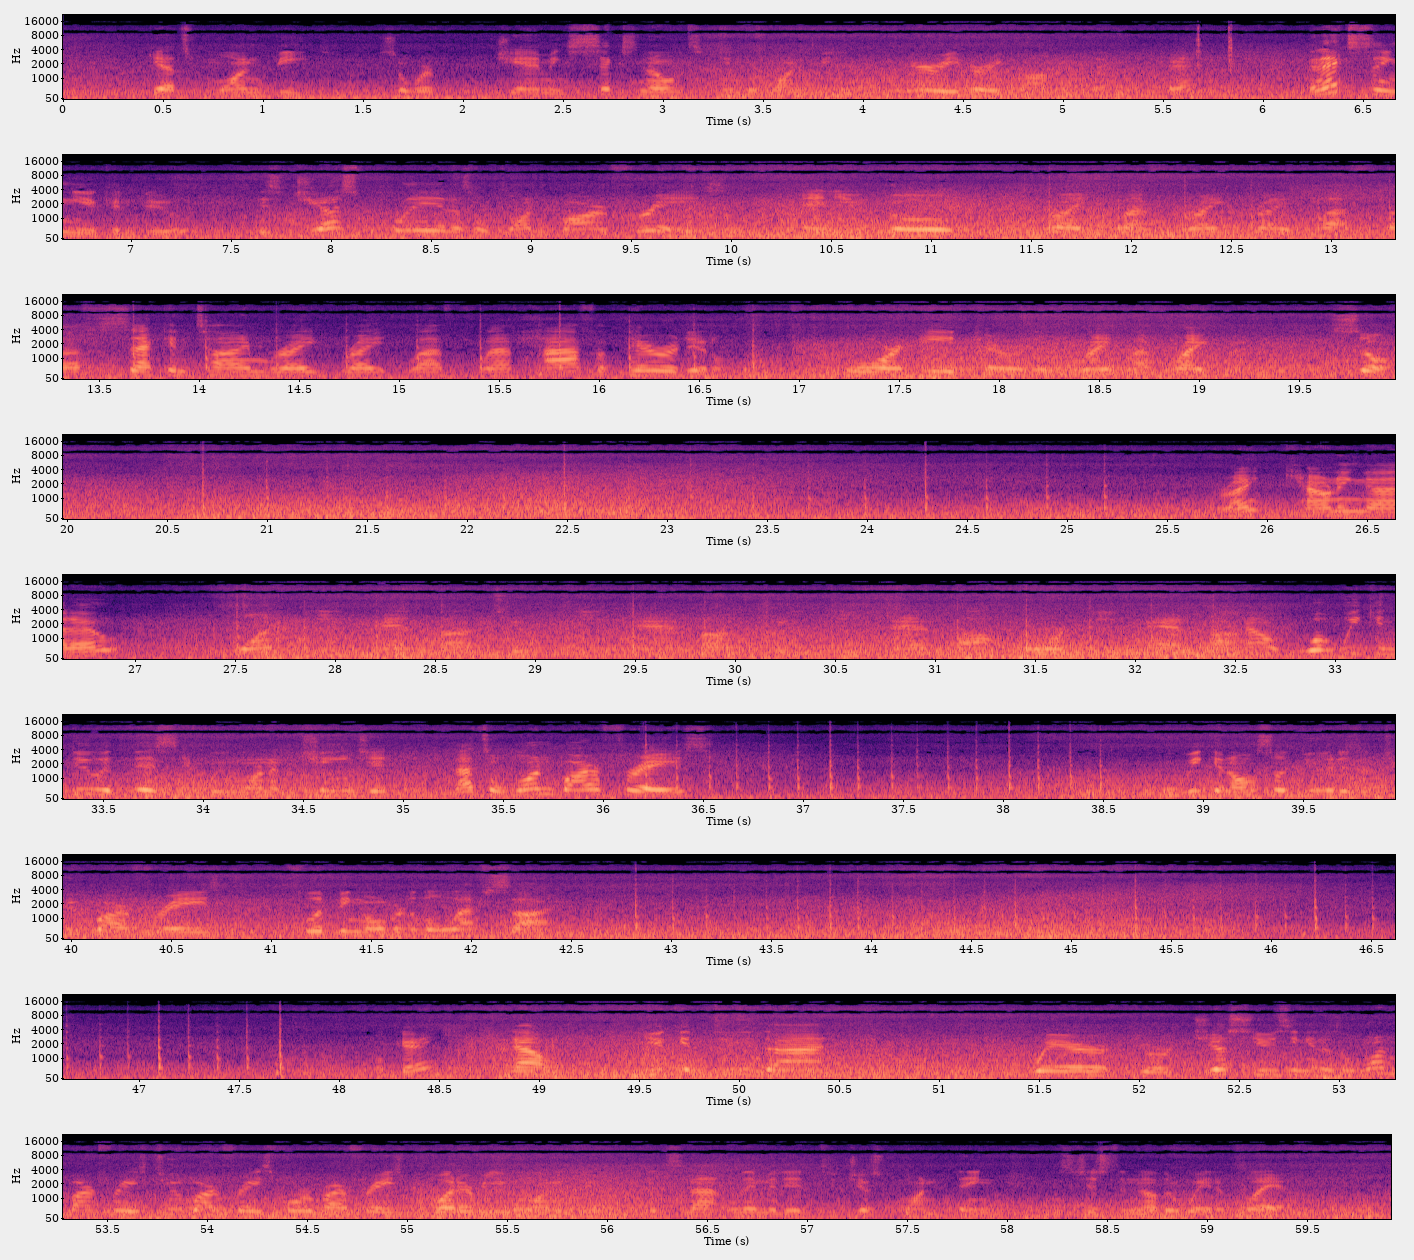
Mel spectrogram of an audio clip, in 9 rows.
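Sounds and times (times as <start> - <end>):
ocean surf: 0.0 - 59.9
wind on microphone: 0.0 - 59.9
drumsticks tapping practice pad: 13.3 - 16.9, 35.3 - 39.2, 41.9 - 47.8.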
